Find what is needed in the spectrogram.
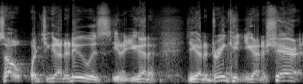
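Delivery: high, scratchy, rough-edged voice. You act out Dexter, a big leader in your business, telling everybody what to do, in Dexter's scratchy voice. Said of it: "he had this kind of scratchy voice".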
